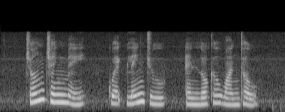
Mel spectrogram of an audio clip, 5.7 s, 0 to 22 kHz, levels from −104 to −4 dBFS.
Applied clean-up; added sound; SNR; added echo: none; none; none; none.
